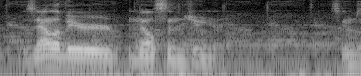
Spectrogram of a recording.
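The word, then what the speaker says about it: Xalavier: was actually confirmed that this guy's name is pronounced zalavir zalavir nelson jr seems like a nice guy additional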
